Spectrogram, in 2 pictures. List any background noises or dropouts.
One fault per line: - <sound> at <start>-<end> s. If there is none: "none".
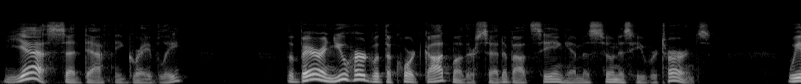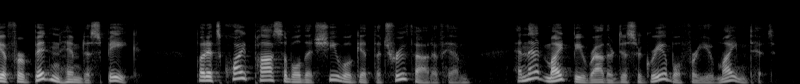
none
